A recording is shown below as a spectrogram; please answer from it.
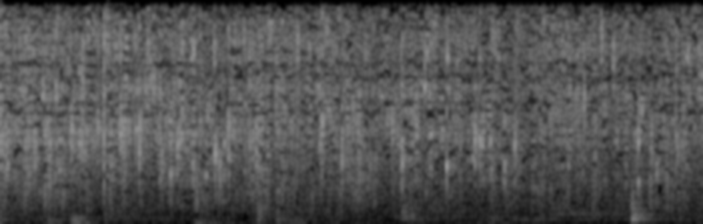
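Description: Tomatoes sizzling in a hot pan while cooking pulao, a dense steady frying crackle with occasional stirring scrapes and small pops, close and continuous, no voices.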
